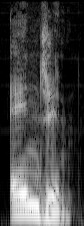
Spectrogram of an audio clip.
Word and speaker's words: engine: Engine. Enfatizando engine. La primera sílaba. Engine.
